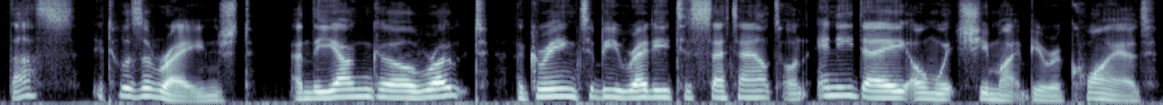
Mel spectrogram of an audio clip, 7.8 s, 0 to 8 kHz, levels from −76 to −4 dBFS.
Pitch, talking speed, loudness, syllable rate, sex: 140 Hz, 195 wpm, -18 LUFS, 4.7 syllables/s, male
